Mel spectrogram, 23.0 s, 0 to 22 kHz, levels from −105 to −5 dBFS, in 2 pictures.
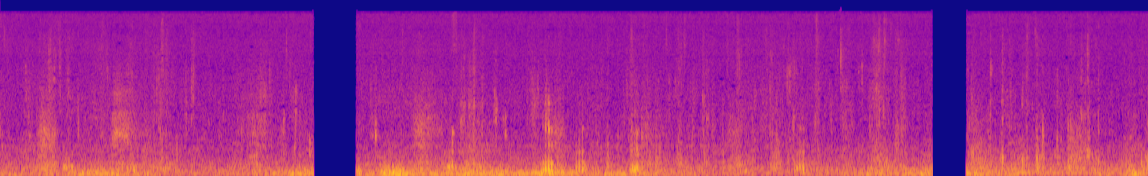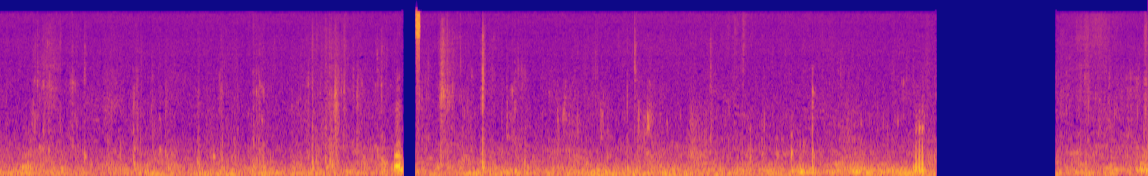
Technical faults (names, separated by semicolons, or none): digital broadcast dropout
